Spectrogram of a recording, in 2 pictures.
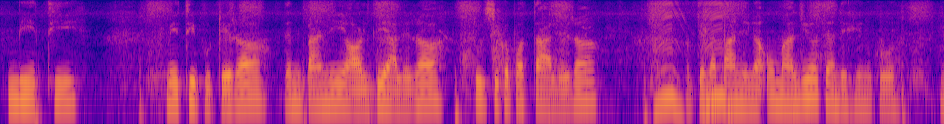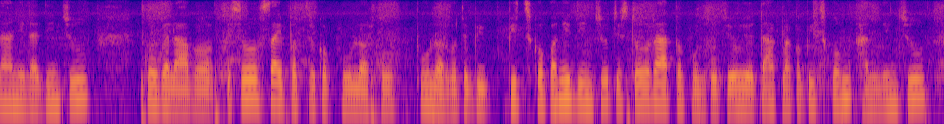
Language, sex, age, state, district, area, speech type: Nepali, female, 45-60, West Bengal, Kalimpong, rural, spontaneous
